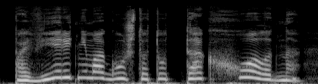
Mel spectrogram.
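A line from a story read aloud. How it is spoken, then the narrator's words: Muffled moan. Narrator (Russian): простонала Сэнди из своего кокона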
